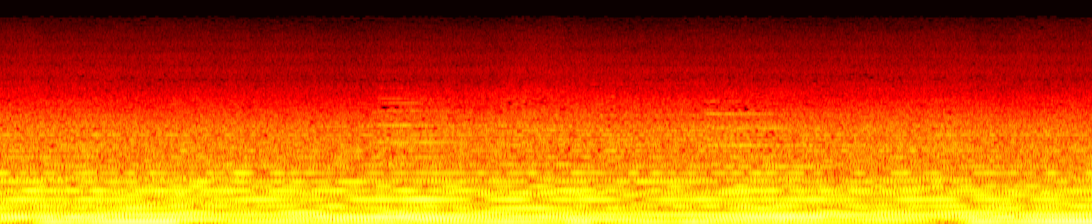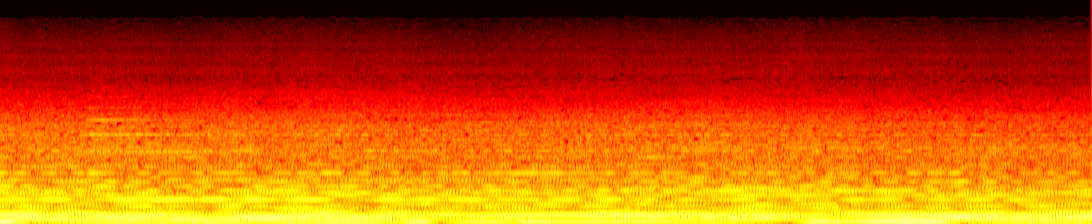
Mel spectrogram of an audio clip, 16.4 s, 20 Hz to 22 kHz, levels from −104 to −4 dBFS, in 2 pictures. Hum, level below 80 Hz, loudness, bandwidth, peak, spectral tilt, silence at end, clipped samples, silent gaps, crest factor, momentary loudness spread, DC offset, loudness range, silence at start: none; -26 dBFS; -20 LUFS; 4.7 kHz; -6 dBFS; -10 dB/octave; 0 s; under 0.1%; none; 12 dB; 4 LU; under 0.1%; 2 LU; 0 s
